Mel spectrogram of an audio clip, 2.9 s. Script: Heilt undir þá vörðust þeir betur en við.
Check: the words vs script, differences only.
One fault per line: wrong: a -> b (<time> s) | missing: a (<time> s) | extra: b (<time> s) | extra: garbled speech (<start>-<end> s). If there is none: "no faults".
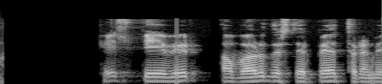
wrong: undir -> yfir (1.2 s)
